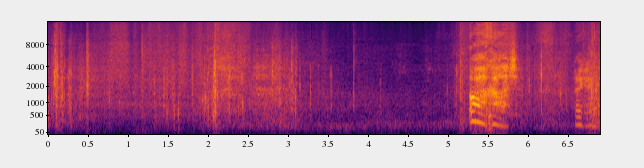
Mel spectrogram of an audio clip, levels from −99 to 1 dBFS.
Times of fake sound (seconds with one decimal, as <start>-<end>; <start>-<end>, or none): 0.4-1.8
